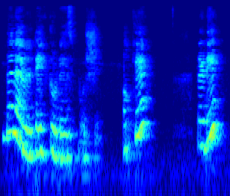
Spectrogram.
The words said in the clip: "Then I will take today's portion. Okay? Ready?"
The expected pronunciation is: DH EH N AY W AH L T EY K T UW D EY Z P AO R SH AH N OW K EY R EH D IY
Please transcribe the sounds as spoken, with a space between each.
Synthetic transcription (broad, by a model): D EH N AY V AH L T EY K T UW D EY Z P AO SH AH OW K EY R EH D IY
